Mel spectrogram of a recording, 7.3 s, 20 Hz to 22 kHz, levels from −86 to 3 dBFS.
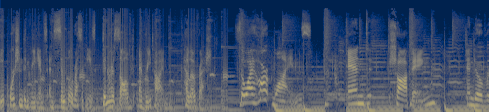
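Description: From the start to about 3.42 s, a block size mismatch (truncated) runs the audio: one stage writes longer blocks than the next reads, so the tail of each block is discarded. The result is a buzz at 172 Hz, which fits a 256-sample read, and playback about 1.88 times fast while pitch stays near normal. That unchanged pitch separates it from a simple sample-rate error, where speed and pitch rise together.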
